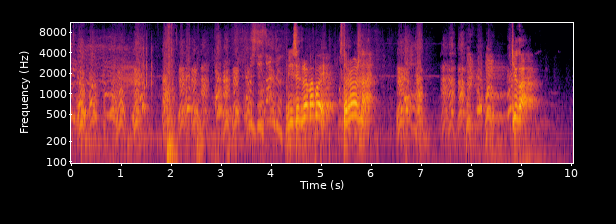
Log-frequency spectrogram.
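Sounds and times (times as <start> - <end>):
furious dog barking in a house: 0.0 - 3.8, 6.5 - 9.1
speech: 4.3 - 7.1, 8.8 - 9.3.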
